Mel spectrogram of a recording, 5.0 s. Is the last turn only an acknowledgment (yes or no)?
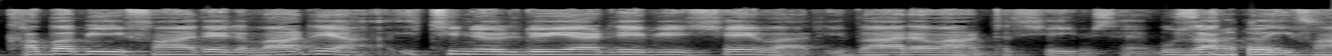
yes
